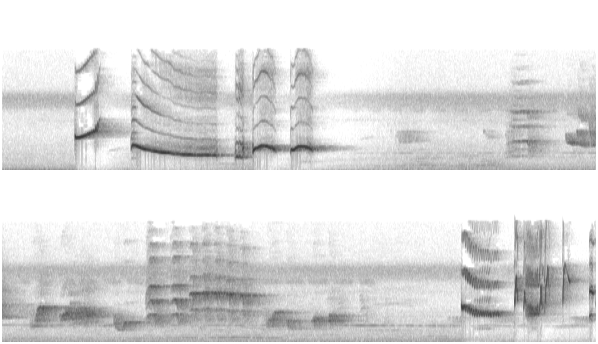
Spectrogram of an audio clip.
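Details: An orange-headed thrush performs ngeplong song in the morning, a lure for aggression: loud sweeping and descending whistles, a middle stretch of softer scratchy warbling, then a renewed burst of loud notes.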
